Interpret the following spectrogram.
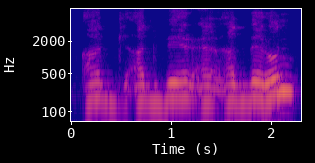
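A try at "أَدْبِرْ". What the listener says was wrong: نہیں, اس میں سکون ہے نا اینڈ پہ, تو الامر منہ ادبر.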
